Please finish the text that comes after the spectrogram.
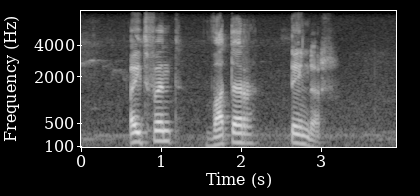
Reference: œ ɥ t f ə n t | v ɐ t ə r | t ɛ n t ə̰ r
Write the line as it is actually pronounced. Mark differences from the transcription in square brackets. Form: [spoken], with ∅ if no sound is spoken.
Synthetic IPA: œ ɥ t f ə n t | v ɐ t ə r | t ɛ n [d] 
